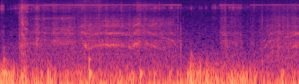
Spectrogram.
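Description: Electric motor and gearbox of an RC scale crawler whining as it drives down a ramp onto gravel, the pitch rising and falling with the throttle, over a steady low rumble.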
